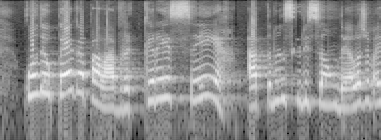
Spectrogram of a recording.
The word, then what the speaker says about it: crescer: No caso de crescer, há dígrafo. O S e C estão formando dígrafo, né? Então, apenas o som da letra C é emitido.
